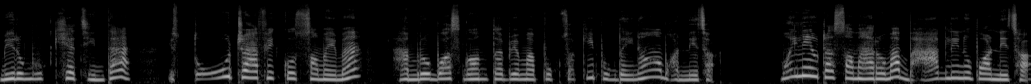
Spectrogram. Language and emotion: Nepali, fearful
